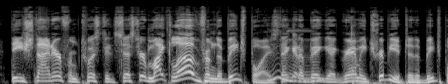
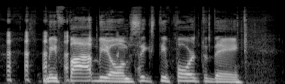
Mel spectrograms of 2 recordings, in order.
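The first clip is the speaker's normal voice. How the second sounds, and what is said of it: Attempted Fabio accent, sounds like Travolta. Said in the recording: “I sound like John Travolta. ... Got to work on the Fabio accent.”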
